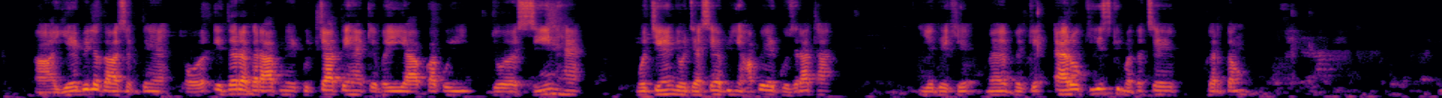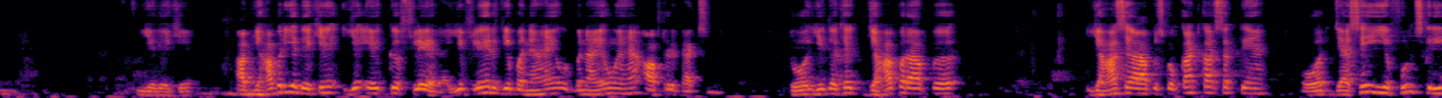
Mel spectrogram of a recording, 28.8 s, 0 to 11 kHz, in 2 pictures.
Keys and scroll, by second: 6.7 space, 10.4 Right, 13.1 Left, 16.0 Left, 21.8 Right, 23.2 Left, 25.1 Right, 26.8 Right, 27.9 Right.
